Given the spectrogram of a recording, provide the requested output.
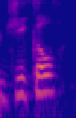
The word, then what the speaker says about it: Jekyll: It stars Frederick March as Dr. Jekyll, as it's supposed to be pronounced, and Mr.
